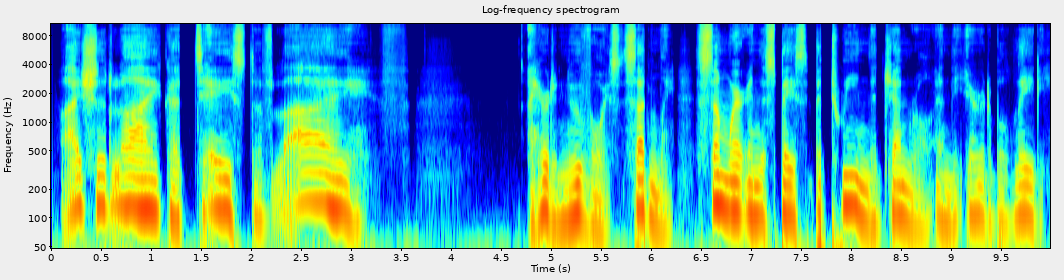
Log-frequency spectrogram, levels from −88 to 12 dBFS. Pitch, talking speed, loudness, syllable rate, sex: 105 Hz, 145 wpm, -19 LUFS, 4.7 syllables/s, male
